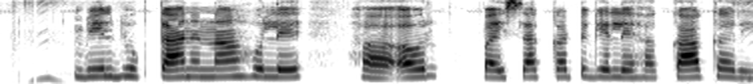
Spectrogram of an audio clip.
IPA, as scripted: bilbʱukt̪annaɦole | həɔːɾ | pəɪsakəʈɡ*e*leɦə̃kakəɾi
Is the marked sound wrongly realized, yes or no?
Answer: no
